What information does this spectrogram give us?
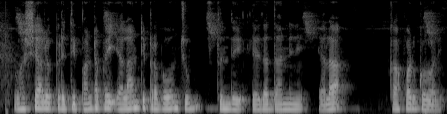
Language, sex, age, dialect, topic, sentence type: Telugu, male, 25-30, Central/Coastal, agriculture, question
